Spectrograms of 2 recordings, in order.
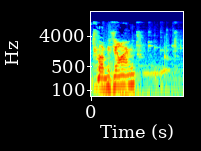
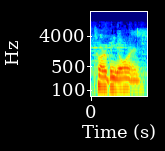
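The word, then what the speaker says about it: Torbjörn: Torbjorn? It's Torbjorn.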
